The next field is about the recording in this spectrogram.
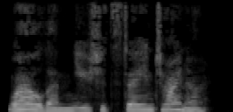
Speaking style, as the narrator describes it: my aunt said gravely

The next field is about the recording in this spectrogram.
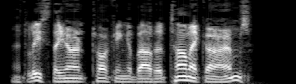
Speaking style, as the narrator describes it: Rajkov grunted

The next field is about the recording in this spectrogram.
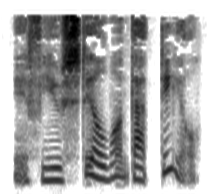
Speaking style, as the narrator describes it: Alex murmured softly, leaning in close to Carla

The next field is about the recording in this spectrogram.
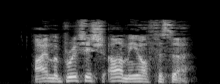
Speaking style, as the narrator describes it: Alistair shouted

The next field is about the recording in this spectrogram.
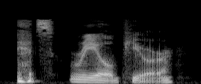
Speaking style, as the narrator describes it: she said and giggled

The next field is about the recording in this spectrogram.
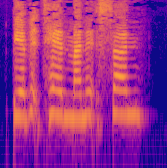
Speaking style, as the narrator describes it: shout

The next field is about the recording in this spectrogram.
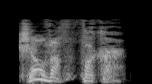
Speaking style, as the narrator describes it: he snarled

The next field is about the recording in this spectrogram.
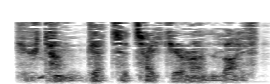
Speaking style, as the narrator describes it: Stike snarled

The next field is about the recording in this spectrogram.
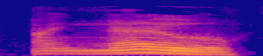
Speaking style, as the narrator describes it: said Harry wearily

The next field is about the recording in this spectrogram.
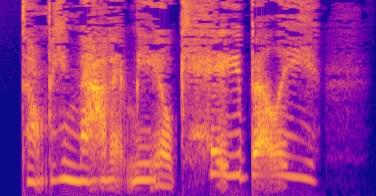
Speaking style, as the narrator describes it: pleaded

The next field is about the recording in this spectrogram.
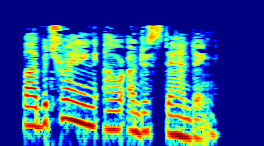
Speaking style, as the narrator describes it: said coldly

